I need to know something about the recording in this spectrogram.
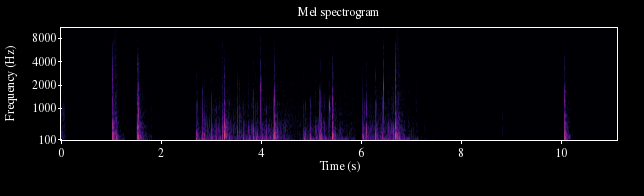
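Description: Wooden blocks knock softly as they are placed.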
